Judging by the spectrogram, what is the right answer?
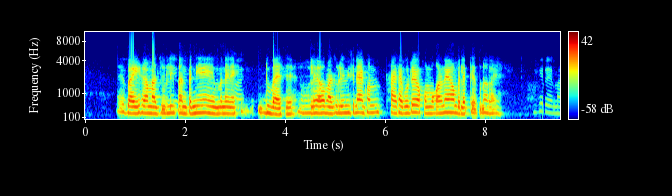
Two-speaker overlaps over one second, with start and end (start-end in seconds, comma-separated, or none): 0.7-3.0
